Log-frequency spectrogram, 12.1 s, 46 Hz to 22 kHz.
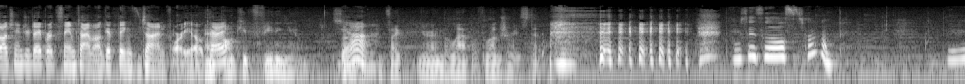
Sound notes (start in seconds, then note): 6.9 laughing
